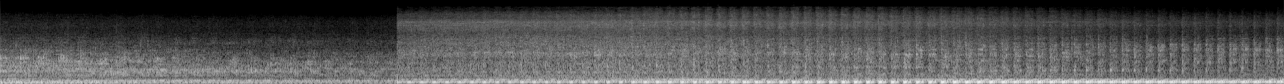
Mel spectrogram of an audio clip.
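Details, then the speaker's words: 1986 Cadillac Cimarron 2.8L V6, arrived by tow, before its major tune-up: after cranking it catches into a stumbling, uneven, skipping idle. Misfire because newly replaced plug wires go to the wrong distributor cap terminals. "he first thing we notice is somebody has replaced the plug wires on this car so we know that because these are all nice and gray and pretty and new looking but they ain't going to the right plugs into the distributor cap because that's why it's misfiring and stuff"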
